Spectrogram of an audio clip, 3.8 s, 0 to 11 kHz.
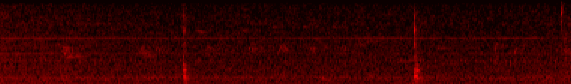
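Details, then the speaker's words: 2018 Honda Accord 1.5 turbo, about 55,000 miles, EVAP codes P0455/P0456: the EVAP vent valve is commanded on and off by a bidirectional scan tool and heard from outside as two sharp clicks. Vent solenoid working normally. "Okay, so we definitely have control of that."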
